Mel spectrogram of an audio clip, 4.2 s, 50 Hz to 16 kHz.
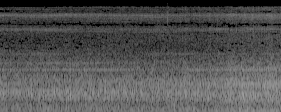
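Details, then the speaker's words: Fujitsu mini-split outdoor unit after condenser fan motor replacement, about 95°F, compressor running hard: steady, even hiss and hum, no rattle, scrape or bearing squeal from the fan; sounds normal. "nothing from the fan y'all that fan is running smooth our compressor in here we got it raising hell"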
